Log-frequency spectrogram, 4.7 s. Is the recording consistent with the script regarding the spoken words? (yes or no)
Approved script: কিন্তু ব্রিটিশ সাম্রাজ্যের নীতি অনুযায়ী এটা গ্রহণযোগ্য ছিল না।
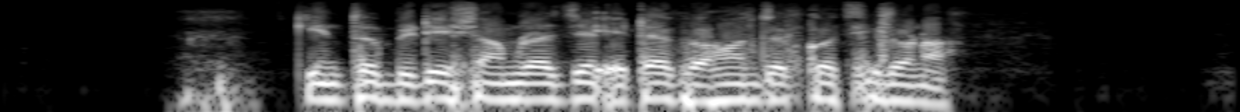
no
